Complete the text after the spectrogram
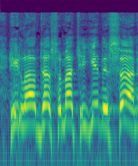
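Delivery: ordinary talk, nothing marked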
